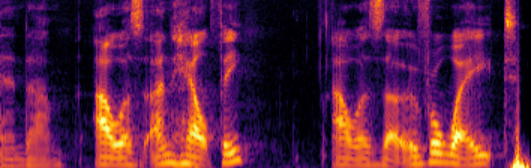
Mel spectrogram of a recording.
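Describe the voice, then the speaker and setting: A man with a Southern US accent, ordinary pitch variation and a moderate pace, against a quiet background. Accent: Southern US (Georgia). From US South, Georgia. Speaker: photographer. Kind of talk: interview. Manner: halting, many fillers.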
